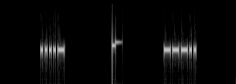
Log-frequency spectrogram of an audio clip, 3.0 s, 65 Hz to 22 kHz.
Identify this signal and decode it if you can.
Morse code, heard as a keyed tone, about 46 wpm, 700 Hz. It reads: 4 8
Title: Single Letter-Number - Rapid-Fire 45wpm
